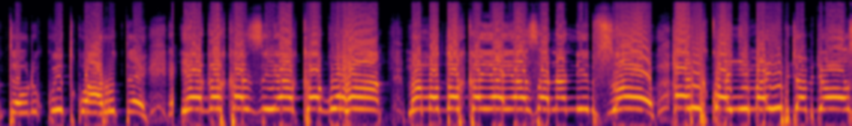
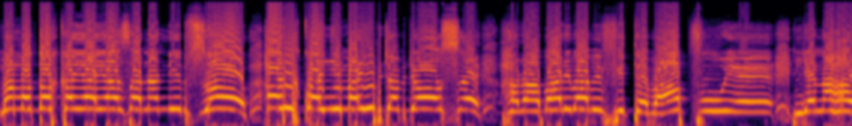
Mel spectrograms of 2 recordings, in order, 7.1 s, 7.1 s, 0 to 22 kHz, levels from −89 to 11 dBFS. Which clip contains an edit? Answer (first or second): first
